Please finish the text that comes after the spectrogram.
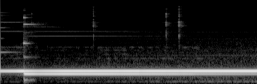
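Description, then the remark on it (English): A bell is struck once as a spoiler warning, with a sharp metallic onset, then rings on in a loud, steady, sustained tone that barely fades. No talking over it. “Well, mild spoiler alert. I'll ring the bell.”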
